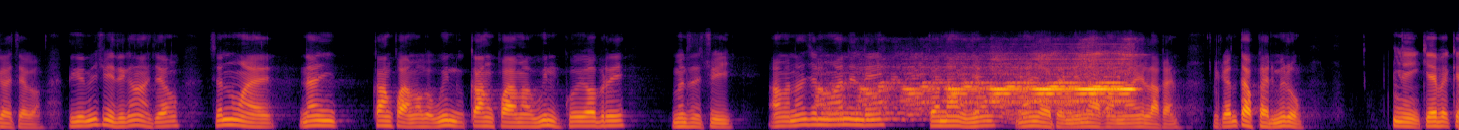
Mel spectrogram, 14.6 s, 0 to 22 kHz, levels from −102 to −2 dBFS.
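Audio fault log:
7.72 to 11.72 s feedback howl: a loop from microphone to loudspeaker between two devices in the room gains level on each pass, so a tone near 1.5 kHz swells to about 9 dB above the speech, with the loop repeating roughly every 400 ms. A spectrogram shows a single bright horizontal line, and the waveform shows a swelling envelope.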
